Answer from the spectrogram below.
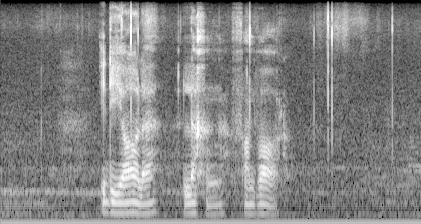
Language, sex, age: Afrikaans, male, 20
